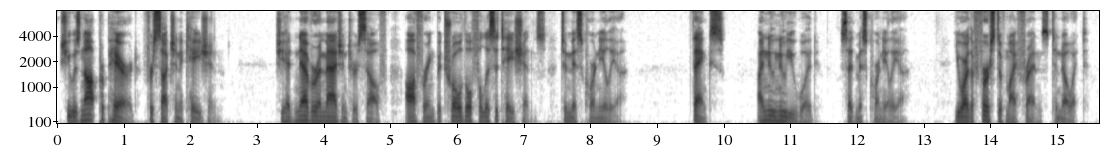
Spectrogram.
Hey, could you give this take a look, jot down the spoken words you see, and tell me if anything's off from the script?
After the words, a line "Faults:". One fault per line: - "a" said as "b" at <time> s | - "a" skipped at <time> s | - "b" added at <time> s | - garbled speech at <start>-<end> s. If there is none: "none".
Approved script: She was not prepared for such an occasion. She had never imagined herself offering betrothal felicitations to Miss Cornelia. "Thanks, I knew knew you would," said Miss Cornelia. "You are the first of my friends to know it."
She was not prepared for such an occasion. She had never imagined herself offering betrothal felicitations to Miss Cornelia. "Thanks, I knew knew you would," said Miss Cornelia. "You are the first of my friends to know it."
Faults:
none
